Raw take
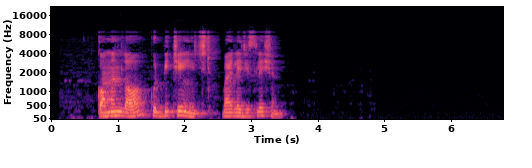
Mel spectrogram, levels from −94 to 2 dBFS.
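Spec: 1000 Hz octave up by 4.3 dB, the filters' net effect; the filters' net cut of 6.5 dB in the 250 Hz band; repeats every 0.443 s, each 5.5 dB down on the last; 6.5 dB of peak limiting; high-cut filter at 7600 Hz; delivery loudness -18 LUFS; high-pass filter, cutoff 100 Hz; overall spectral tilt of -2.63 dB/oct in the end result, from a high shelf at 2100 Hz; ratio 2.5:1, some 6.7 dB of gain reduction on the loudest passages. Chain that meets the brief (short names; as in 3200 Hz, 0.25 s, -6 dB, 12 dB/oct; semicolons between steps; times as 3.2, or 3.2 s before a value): HPF 100 Hz; LPF 7600 Hz; bell 250 Hz -8 dB; bell 1000 Hz +4.5 dB; high shelf 2100 Hz +8 dB; compressor 2.5:1, threshold -24 dBFS; limiter -16 dBFS; feedback echo 0.443 s, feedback 53%, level -5.5 dB; gain +11 dB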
